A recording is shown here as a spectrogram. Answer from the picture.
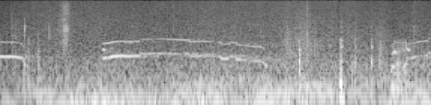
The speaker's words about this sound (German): Ein Kojote heult.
